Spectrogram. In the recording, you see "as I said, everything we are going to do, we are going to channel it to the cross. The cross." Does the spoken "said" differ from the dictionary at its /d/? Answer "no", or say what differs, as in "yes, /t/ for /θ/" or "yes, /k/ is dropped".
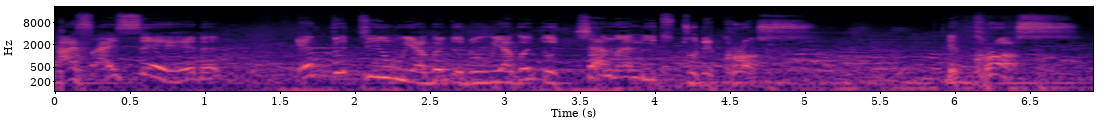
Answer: no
